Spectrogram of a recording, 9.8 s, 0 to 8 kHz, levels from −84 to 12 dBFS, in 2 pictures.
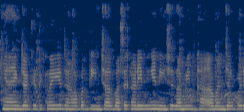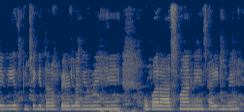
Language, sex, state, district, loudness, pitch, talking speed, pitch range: Hindi, female, Bihar, Muzaffarpur, -28 LUFS, 240 Hz, 210 wpm, 235-245 Hz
